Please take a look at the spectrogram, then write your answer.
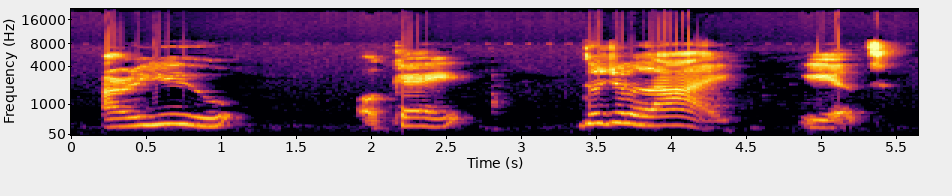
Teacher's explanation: the tone rises at the end to show that the speakers expect an affirmative or negative response · the voice rises at the end of the sentence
